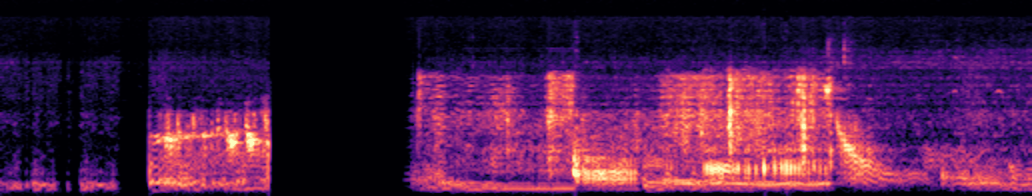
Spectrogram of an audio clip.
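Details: Padme's stomach growling: low gurgling and creaking rumbles with brief squeaky rises; borborygmi.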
